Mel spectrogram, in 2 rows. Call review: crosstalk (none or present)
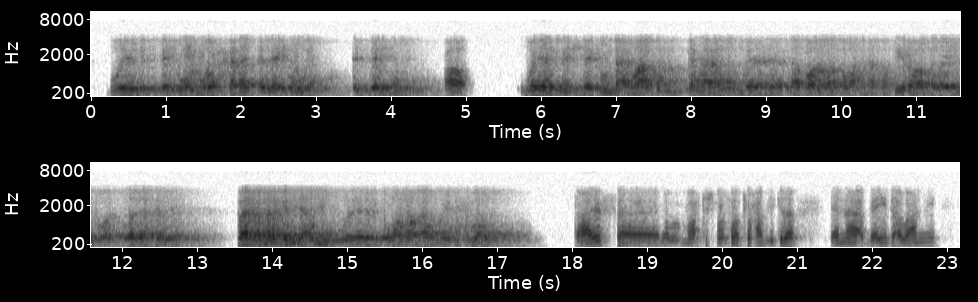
present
